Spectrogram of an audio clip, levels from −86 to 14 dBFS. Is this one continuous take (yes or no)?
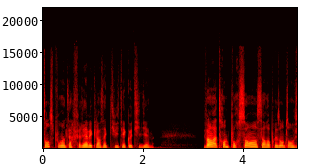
yes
